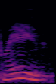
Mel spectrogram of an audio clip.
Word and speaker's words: brave: the word brave mm-hmm I also need a scoop it syllable type it is a vowel consonant a syllable I need to put that macron over the a and cross out the e that is for the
